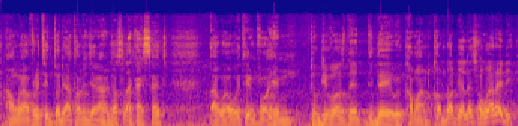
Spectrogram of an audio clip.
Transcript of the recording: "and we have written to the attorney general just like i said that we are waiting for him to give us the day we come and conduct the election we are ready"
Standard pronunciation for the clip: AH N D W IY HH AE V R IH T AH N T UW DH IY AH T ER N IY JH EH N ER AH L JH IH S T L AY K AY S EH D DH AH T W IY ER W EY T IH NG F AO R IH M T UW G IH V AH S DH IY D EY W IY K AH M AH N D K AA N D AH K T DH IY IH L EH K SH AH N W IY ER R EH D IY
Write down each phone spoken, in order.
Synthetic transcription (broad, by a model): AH N W IY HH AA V R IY T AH N T UW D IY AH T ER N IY JH EH N ER AH L JH IH S T L AY K AY S EH D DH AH T W IY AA W EY T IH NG F AO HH IH M T UW G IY V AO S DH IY D EY W IY K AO M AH N K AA N D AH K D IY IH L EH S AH W IY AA R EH D IY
